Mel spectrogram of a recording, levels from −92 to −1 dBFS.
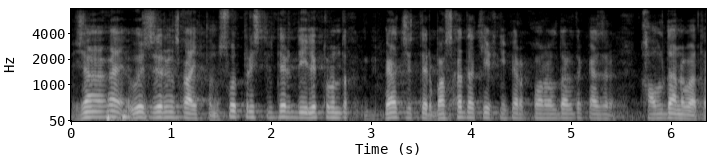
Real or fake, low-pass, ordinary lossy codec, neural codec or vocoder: fake; none; none; codec, 16 kHz, 16 kbps, FreqCodec, smaller model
